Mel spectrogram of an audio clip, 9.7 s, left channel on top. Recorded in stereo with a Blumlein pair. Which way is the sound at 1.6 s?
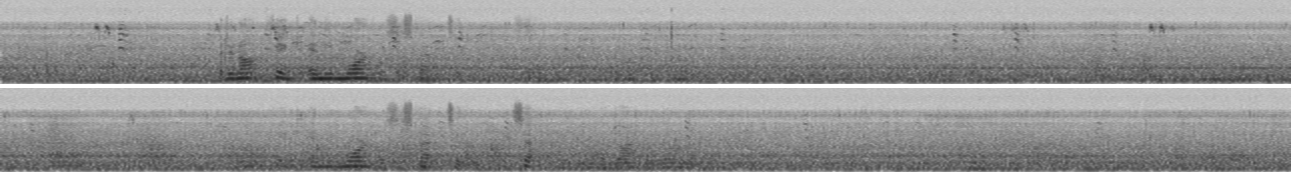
45° left.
